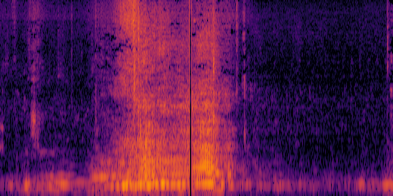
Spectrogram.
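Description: A car that has been doing donuts drives away, its engine roar rising to a loud revving peak and then fading out.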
